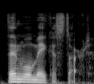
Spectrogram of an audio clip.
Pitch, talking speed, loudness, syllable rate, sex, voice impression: 95 Hz, 315 wpm, -18 LUFS, 6.5 syllables/s, male, very masculine, very adult-like, slightly old, very thick, tensed, very powerful, bright, soft, clear, very fluent, slightly raspy, very cool, very intellectual, very sincere, very calm, very mature, very friendly, very reassuring, unique, elegant, very wild, very sweet, lively, kind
